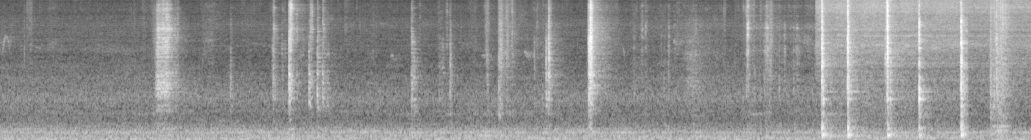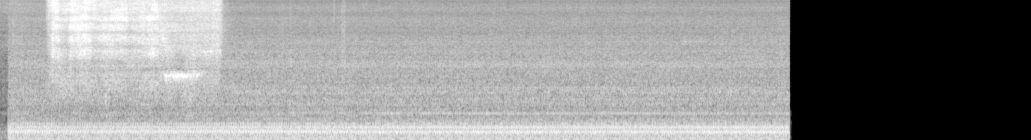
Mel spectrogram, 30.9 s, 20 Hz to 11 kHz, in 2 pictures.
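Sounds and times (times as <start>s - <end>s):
rushing air hiss: 12.3s - 18.9s
machine hum: 15.6s - 27.3s.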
